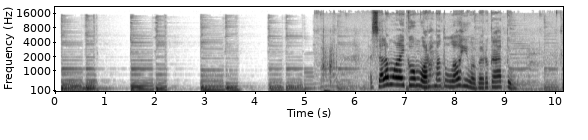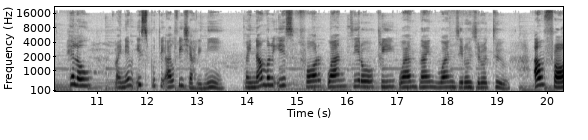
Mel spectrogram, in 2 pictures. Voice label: Voice Over English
